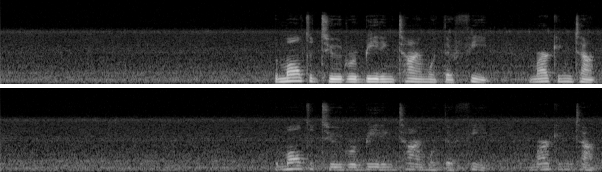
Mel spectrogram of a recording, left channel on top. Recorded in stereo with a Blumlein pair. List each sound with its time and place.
2.8 s a man speaking: 35° left, 0.5 m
